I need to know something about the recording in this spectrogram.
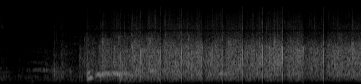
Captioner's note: audience applauding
